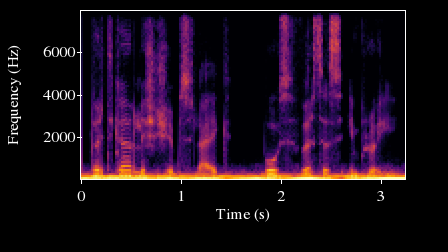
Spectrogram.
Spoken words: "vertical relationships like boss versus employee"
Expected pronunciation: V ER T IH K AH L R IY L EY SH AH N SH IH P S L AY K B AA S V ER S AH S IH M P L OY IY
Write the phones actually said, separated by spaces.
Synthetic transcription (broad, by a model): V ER T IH K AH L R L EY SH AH SH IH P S L AY K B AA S V ER S AH S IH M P L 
